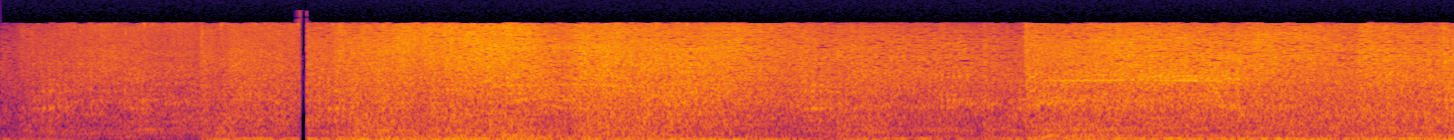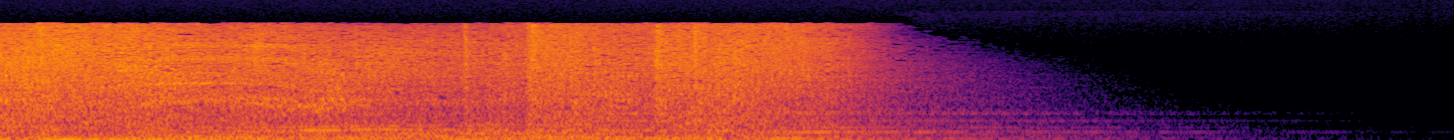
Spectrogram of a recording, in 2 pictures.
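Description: A monster roars and snarls up close.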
